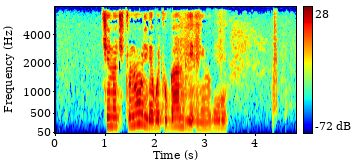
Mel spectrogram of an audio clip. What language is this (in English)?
Ganda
